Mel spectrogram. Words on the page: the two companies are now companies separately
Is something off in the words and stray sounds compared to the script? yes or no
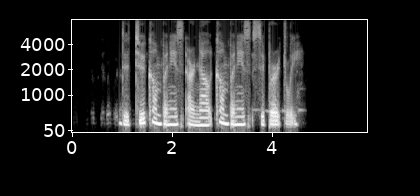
no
